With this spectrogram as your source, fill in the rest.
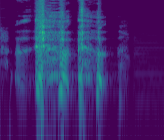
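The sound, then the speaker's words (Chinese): A voice coughs in a quick run of four loud, raspy bursts, with a fainter fifth cough trailing off. The coughs sound hoarse and voiced, as if performed by a storyteller voicing a fire dragon father coughing. “火龙爸爸咳嗽着回答”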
